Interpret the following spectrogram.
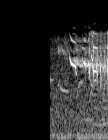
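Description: Silence for about a second, then birds chirping: a few short downward-sliding tweets followed by a rapid twittering trill.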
